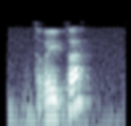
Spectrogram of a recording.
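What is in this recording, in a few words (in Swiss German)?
"ruppa", Alsatian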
